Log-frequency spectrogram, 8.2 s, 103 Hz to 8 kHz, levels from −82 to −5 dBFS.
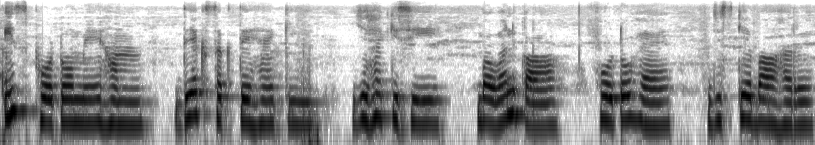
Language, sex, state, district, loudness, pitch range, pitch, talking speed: Hindi, female, Haryana, Rohtak, -15 LUFS, 195-220 Hz, 205 Hz, 120 wpm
